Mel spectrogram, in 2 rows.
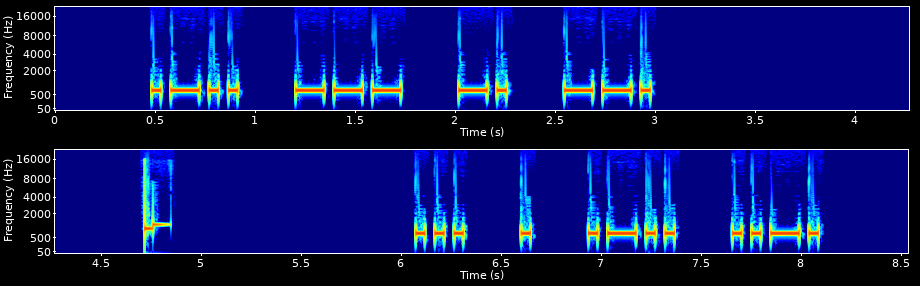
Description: Morse code, heard as a keyed tone, about 25 wpm, spaced as for 18 wpm, 700 Hz. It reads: LONG SELF
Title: 2x Character Spacing - Top 200 Words - 25wpm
